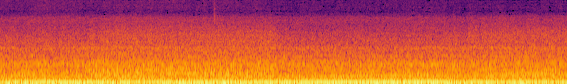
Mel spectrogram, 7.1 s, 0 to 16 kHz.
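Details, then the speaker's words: Mitsubishi Lancer Evo 6 TME at about 50 mph in fourth gear, lifting off the throttle: a dense low grinding rattle from the front driveline area over road rumble, which stops when the throttle is reapplied; it began after driveline oil servicing, cause unfound. "i had a d cell rattle and grinding sound that came when you were driving say 50 miles an hour in fourth gear and you let off the gas and you hear like this like sound coming from the front drive line area"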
